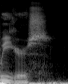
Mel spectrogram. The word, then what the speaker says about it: Uyghurs: he's like clip it yeah search it up pronounce it completely wrong it's not it's called the uyghurs Jesus and apparently so they're like natives in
